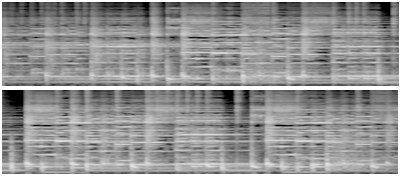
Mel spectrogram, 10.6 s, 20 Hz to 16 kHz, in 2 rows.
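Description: Music playing through a small 5-watt levitating Bluetooth orb speaker, sounding thin with not much bass.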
